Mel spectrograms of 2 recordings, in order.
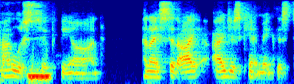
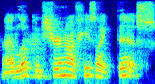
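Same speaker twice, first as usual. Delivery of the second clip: ordinary talk, nothing marked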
